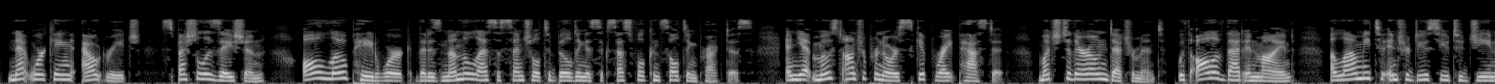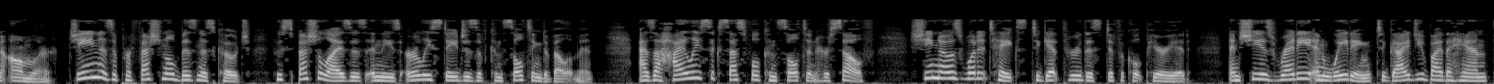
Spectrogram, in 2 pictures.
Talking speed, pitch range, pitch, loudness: 170 wpm, 175-235 Hz, 195 Hz, -20 LUFS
